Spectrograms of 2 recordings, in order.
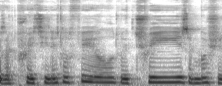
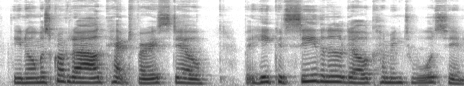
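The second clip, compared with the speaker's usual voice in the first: ordinary delivery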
